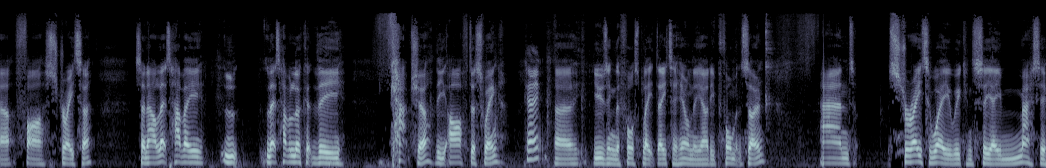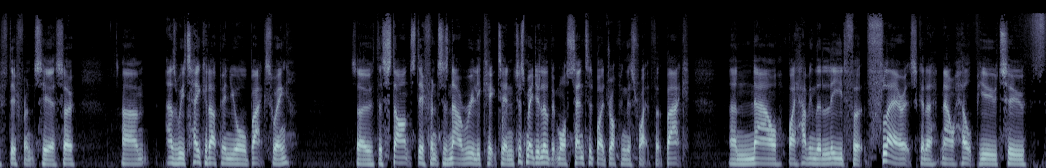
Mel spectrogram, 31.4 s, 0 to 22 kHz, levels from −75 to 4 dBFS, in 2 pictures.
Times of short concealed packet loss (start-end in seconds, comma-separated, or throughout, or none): none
